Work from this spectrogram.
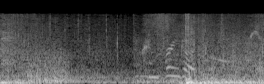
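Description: An Incendio fire spell in Hogwarts Legacy bursts with a low whooshing boom amid rumbling game effects, a short fiery surge near the end over a steady background.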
